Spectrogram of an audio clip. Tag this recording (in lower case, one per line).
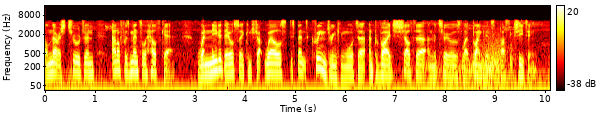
speech
outside, rural or natural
